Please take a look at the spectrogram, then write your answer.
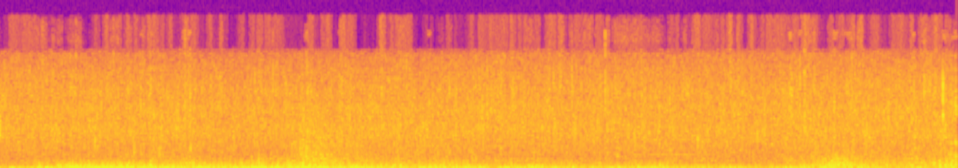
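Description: Heavy rain pours steadily in a thunderstorm within the WildRP role-play game, with a continuous dense hiss and low thunder rumbling underneath throughout.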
